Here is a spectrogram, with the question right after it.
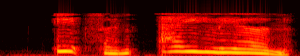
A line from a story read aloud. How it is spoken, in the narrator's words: gasped Harry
